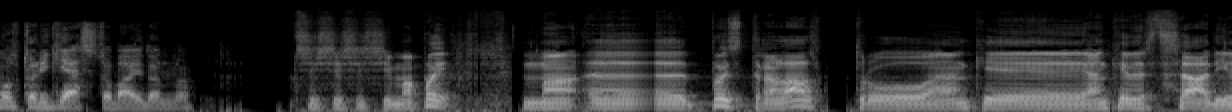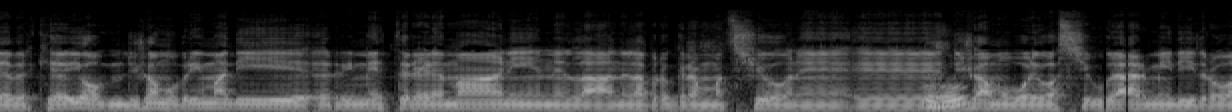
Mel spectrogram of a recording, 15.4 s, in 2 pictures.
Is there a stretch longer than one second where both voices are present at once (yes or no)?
no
